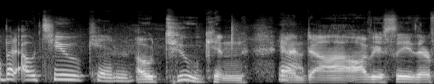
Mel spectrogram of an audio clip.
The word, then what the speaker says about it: Otyken: And it's to pronounce it like oat and otyken. Then you. K-E-N, yeah. Otyken. Like Hadouken.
